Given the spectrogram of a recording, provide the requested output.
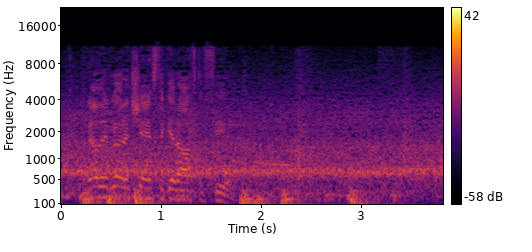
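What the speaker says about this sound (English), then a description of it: "This crowd trying to do its part to get inside the kicker's head." A roaring stadium crowd in the College Football 26 video game, tuned to rattle the kicker before a 4th-down field goal, makes a loud, constant wash while a commentator speaks over it.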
